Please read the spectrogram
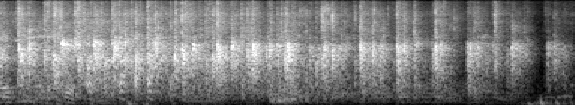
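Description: Dense, sustained clapping from a large audience welcoming a guest, loud, filling the space evenly for several seconds before tapering slightly near the end.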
